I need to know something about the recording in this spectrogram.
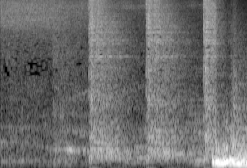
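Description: Two sharp hits on a drum kit about half a second apart, each with a ringing tail, over a low steady hum.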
